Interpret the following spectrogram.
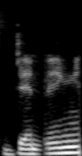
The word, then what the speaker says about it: Dinning: And my mom's maiden name is Dinning. It's spelled like winning with a D.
